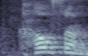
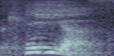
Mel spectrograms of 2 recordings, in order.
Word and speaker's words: chaos: 다시 한번 발음하겠습니다. 카오스하면 죽어. 자, 케이아스.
